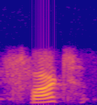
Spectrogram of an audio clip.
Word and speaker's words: Svart: Svart Records, am I saying that right? – Yes.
